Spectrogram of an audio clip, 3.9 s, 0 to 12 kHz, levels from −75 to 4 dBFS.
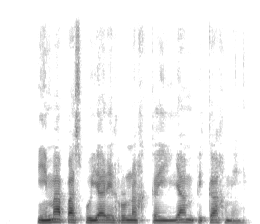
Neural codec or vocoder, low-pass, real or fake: none; 10.8 kHz; real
